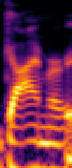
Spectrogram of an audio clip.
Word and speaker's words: Gamer: and of course yeah he does pronounce his nickname gimer instead of gamer I saw Ken flow's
